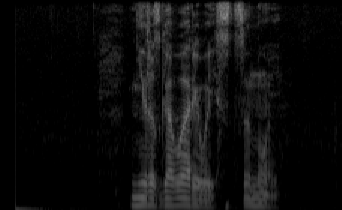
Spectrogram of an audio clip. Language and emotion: Russian, angry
